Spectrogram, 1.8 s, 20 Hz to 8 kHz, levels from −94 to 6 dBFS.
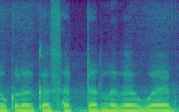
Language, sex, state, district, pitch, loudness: Hindi, male, Jharkhand, Deoghar, 105 Hz, -12 LUFS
